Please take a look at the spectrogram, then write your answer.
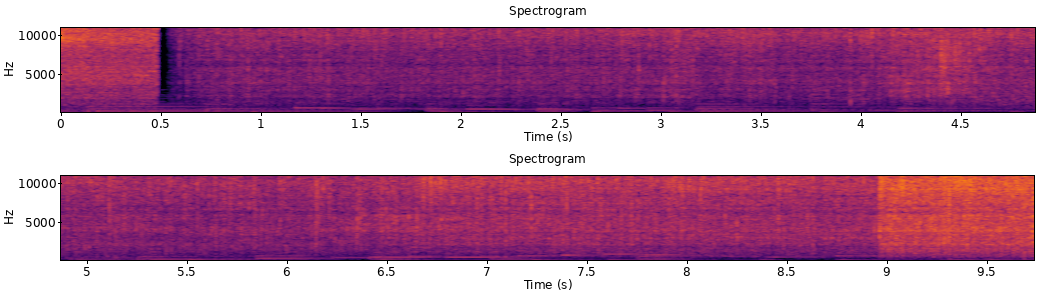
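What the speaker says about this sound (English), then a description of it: "So I'm going to let this continue cooking until it is golden brown on each side." Chicken frying in a pan until golden brown, cooked for an open-face chicken sandwich, makes a constant soft sizzle beneath background music.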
